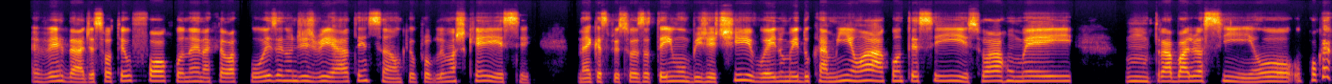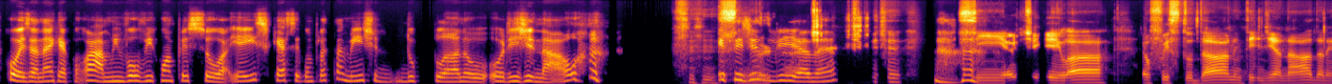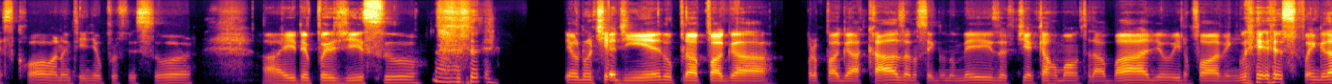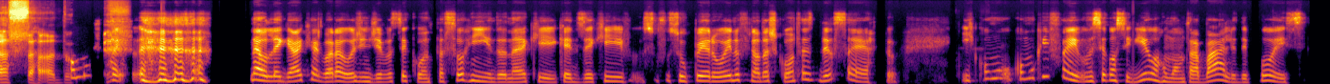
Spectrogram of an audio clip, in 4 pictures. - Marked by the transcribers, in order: chuckle; chuckle; chuckle; chuckle; other background noise
- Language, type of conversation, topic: Portuguese, podcast, Como foi o momento em que você se orgulhou da sua trajetória?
